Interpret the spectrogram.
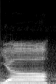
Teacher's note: یا کا مخرج ہے زبان کا درمیان تالو کے درمیان سے لگے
